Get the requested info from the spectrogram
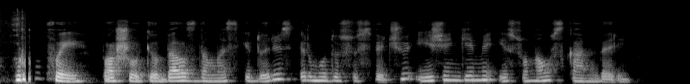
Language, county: Lithuanian, Utena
